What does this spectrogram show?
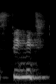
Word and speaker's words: STEAMIT: STEAMIT diye okunuyormuş bu arada.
